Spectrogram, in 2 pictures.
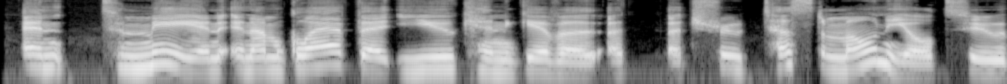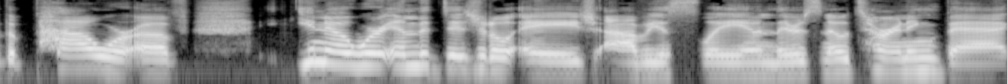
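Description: At a moderate pace, a woman with an American accent speaks at a medium pitch in a bright, sharp tone, her intonation lively and her loudness very even, in a dry, close sound with no echo. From Louisiana, US South. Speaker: business process consultant. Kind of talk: interview.

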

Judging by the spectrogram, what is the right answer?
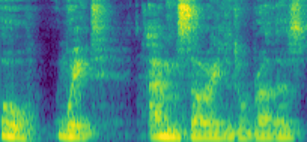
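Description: The speaker moves along at a moderate pace. The voice is a put-on character one. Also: man, fairly low pitch for a man. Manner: slow.

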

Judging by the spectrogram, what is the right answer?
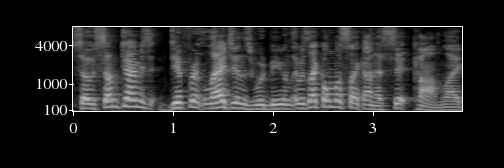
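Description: A man talks at a fairly quick pace with lively intonation. He has a plain, everyday voice on a very clean recording with a silent background. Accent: American. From New York. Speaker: voice actor. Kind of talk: casual chat.

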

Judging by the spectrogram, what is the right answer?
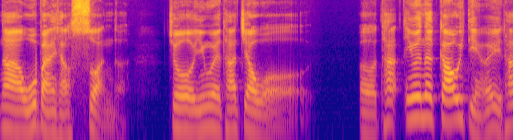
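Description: A man with a plain, everyday voice and a fairly high pitch talks at a fairly quick pace on a very clean recording with a silent background. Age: 30s. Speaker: potter and hepatitis C patient. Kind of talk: interview testimony.

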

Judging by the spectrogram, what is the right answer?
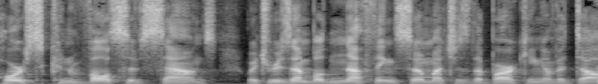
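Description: A plain read-aloud voice, its intonation fairly even

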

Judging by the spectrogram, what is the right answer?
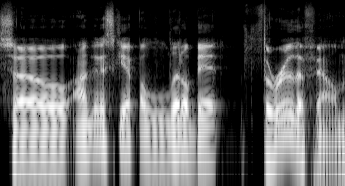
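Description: With a New York accent, a man speaks at a very deep, low pitch and ordinary pitch variation. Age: 40s. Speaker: podcast co-host.

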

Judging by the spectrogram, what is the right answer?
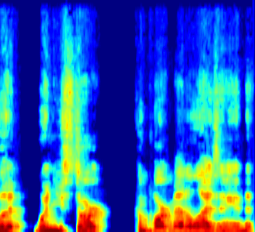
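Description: A man with an unremarkable speaking voice at a moderate pace, with ordinary pitch variation and a dry, close sound with no echo. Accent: American. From Philadelphia area. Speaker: logistics company co-founder. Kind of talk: casual interview.

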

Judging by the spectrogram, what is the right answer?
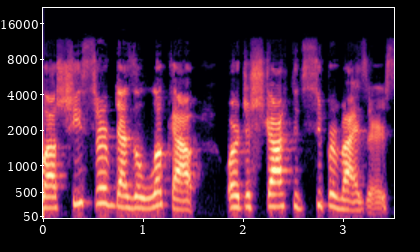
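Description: Her tone is bright and sharp, with lively intonation. The woman talks at a moderate pace and a fairly high pitch. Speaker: podcast co-host. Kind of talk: casual chat.

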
